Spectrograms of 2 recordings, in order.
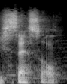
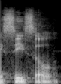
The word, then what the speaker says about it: Cecil: hotels in the world I think it should be cesil I yeah I have to correct myself every time CU I I see cesil but then I hear other people Americans say Cecil and it just what is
